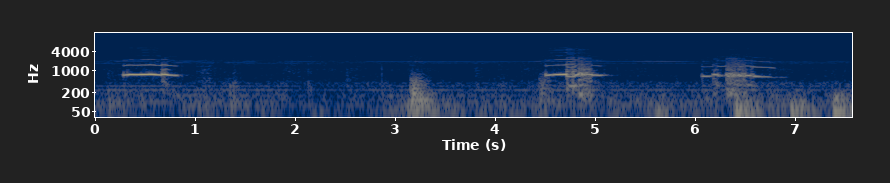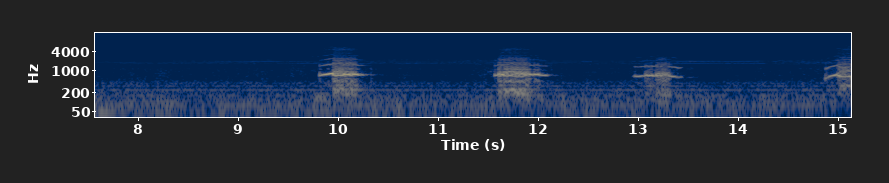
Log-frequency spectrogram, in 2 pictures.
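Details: Pet female otter settling down for a nap indoors, crying a lot: short tonal cries with bright overtones, seven bursts spaced one to two seconds apart, over a steady room hum.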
